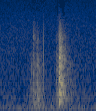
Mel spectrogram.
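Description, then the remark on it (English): A door is opened to see who is there for a visitor: a soft scraping rattle followed by a sharper click or clunk of the latch, moderately quiet, with no voices. “go see who is at door.”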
